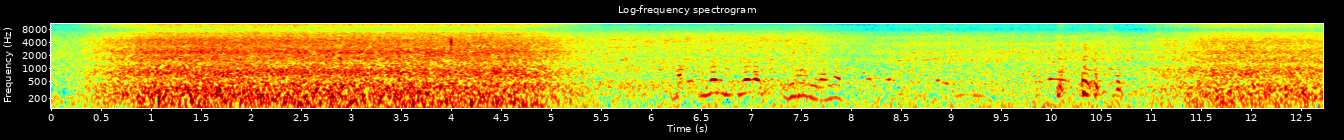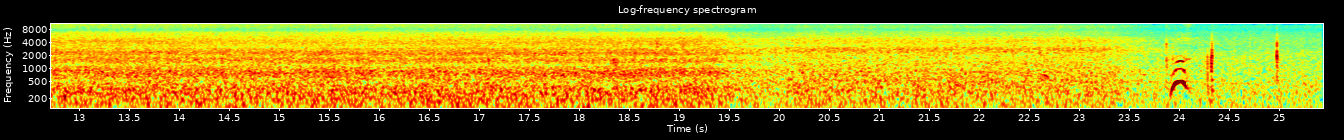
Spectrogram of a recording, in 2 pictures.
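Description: A large river flows steadily in the open at a riverside campsite. The rush is loud, broadband and continuous, with a quieter stretch in the middle. Faint voices speak under it now and then.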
